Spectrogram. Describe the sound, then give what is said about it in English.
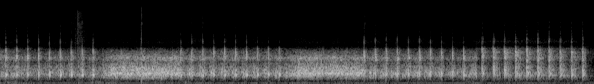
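Rapid autocannon fire from inbound helicopters at rifle-armed fighters chatters in fast, evenly spaced bursts, swelling into a dense continuous roar midway before returning to sharp repeated cracks. It is loud, with no voices. “But none of it matters when the autocannons begin to chatter.”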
